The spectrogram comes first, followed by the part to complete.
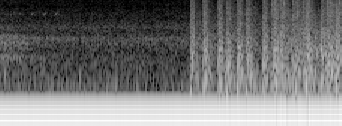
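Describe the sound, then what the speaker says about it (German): After a quiet stretch, a rapid burst of video game gunfire from The War Z erupts, loud sharp shots rattling in quick succession. "Nochmal Schüsse."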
